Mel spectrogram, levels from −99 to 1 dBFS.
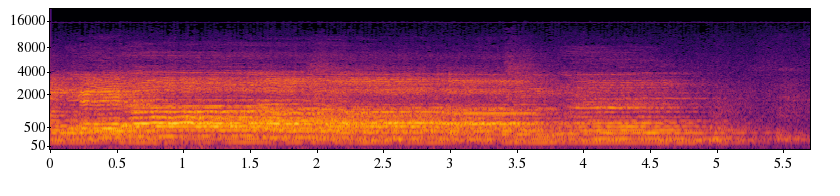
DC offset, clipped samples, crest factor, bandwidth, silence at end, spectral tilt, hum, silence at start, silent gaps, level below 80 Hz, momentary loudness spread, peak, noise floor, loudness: under 0.1%; under 0.1%; 14 dB; 10.5 kHz; 0.05 s; -5.5 dB/octave; none; 0 s; none; -60 dBFS; 12 LU; -4 dBFS; -41 dBFS; -18 LUFS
